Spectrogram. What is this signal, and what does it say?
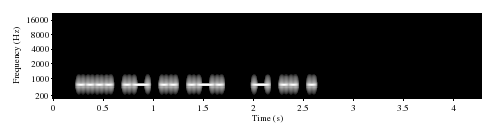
Morse code, heard as a keyed tone, about 26 wpm, 700 Hz. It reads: HAIR TIE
